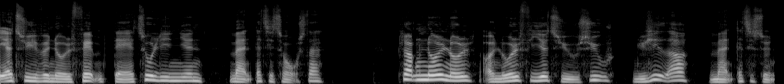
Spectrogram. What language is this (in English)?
Danish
